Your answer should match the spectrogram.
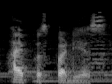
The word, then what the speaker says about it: হাইপোস্পার্ডিয়াস: দিকে থাকে যদি তাহলে নিচে মানে হাইপো তাহলে হাইপোস্পার্ডিয়াস আমরা বলবো উচ্চারণটা হাইপোস্পার্ডিয়াস নিচের দিকে প্রস্রাবের রাস্তা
